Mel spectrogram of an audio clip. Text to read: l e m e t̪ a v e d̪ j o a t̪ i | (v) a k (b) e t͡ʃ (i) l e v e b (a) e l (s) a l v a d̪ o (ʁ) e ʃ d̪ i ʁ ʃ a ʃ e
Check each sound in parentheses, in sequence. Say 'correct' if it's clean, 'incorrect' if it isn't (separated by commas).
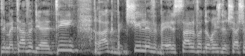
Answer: incorrect, correct, correct, incorrect, correct, correct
